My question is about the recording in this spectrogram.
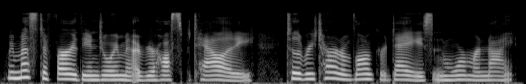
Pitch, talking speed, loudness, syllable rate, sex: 220 Hz, 195 wpm, -18 LUFS, 5.7 syllables/s, female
